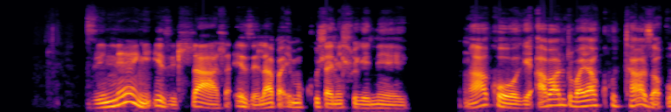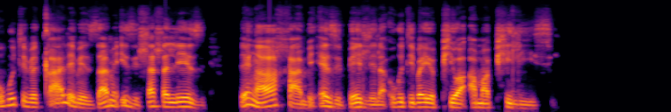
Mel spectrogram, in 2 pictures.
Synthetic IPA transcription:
zineŋiʔiziɬaɬa̰ʔɛzɛlapʰa̰ʔimikʰuɬaneɬuɣɛnɛːjɔ | ŋakʰɔɣɛʔaβantʼuβajakʰutʰaza̰ʔuɣutʰiβɛǃa̰lɛβɛzamɛʔiziɬaɬalezi | βɛŋaɣaxambʱiʔezib̥ʱɛɮɛlaʔuɣutʰiβajopʰiwaʔamapʰiliːsi̥

